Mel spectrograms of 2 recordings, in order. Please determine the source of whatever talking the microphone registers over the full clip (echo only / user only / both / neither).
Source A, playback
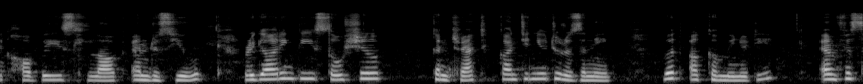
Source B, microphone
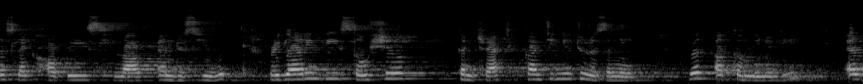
echo only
